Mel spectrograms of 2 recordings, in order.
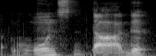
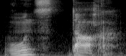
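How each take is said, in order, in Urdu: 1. g کی آواز h جیسی نہیں ہے۔ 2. g کی آواز h جیسی ہے۔ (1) "it is not Woensdag" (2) "we pronounce h, g as h"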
